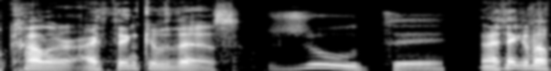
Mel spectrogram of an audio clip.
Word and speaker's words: Żółty: It's really hard for it's notorious for English people not to be able to pronounce. It's this word. Żółty. Żółty.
